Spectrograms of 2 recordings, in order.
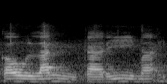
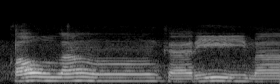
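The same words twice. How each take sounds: First: The n is said plainly without a nasal hum. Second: The n is held with a long nasal hum. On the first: The speaker calls it wrong. "itu salah" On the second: The speaker calls it right. "bacanya harus didengungkan"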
